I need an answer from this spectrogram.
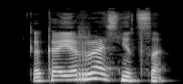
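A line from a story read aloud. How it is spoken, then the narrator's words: Growled. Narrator (Russian): рыкнул Сиэн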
